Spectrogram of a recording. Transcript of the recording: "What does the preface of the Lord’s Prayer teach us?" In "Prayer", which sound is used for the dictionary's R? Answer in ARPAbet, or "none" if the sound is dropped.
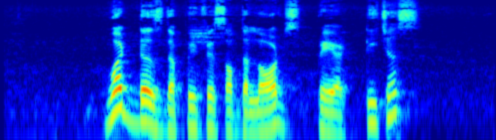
none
